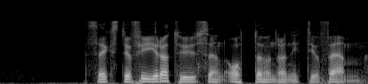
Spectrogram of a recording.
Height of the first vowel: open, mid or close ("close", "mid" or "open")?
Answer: mid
